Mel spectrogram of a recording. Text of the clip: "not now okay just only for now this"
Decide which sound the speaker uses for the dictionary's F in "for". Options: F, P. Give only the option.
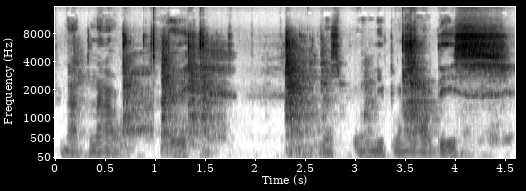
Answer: P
